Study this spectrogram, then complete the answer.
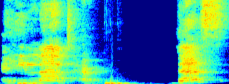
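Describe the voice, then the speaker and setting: A woman reading scripture aloud during a Bible discussion, steady and plain, with small restarts. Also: high-pitched, slow pace. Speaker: scripture reader. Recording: roomy and distant from the mic.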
